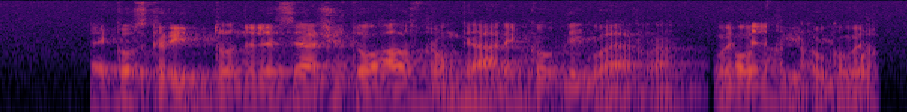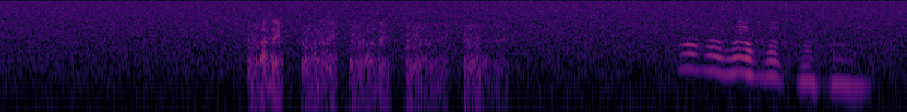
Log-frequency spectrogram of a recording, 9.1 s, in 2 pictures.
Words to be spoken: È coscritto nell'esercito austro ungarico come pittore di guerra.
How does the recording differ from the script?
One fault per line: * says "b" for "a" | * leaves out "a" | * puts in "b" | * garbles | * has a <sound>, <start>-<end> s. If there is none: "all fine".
* leaves out "come pittore"
* garbles
* has a laugh, 5.8-7.1 s
* has a laugh, 7.9-8.9 s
